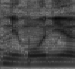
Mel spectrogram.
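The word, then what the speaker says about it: pneumonia: और निमोनिया guys. और इसमें देखो गाइस, एन से पहले पी आया हुआ है तो पी साइलेंट है, इसे पी निमोनिया नहीं पढ़ेंगे, निमोनिया पढ़ेंगे गाइस, इसकी हिंदी भी निमोनिया है।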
